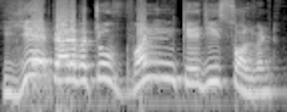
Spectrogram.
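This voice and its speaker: High-voiced man teaching a lively lesson. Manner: lively, coaxing, often asks students questions; stretches out key terms slowly. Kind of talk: classroom lecture to students.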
